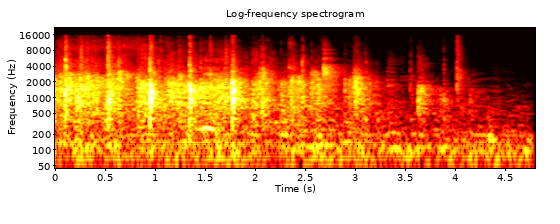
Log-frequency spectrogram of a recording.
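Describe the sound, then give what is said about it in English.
An audience applauds journalist and author Evan Narcisse at a youth forum with dense, crackling clapping that holds steady for a few seconds, then thins out and fades toward the end. “Round of applause for Mr. Narcisse.”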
